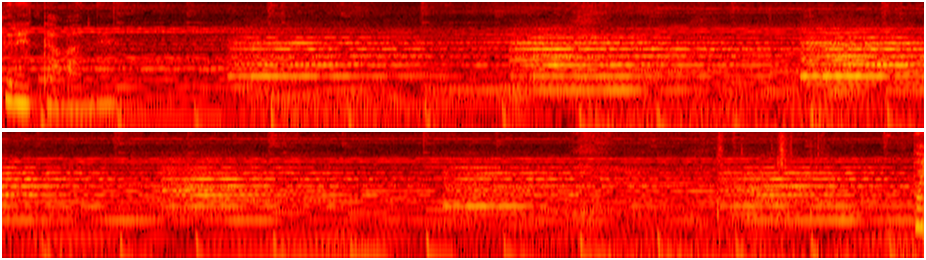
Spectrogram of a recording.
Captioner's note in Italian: rintocchi di campana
